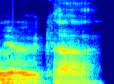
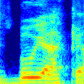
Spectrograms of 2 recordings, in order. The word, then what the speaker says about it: BOYOCA: So BOYOCA. Although it gets mispronounced quite a lot, but it gets Booyaka a lot, doesn't it?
